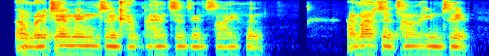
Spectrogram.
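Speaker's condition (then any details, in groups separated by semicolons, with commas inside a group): Traumatic brain injury; limb injuries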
